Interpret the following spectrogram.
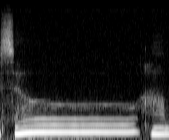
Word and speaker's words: So Hum: It's a Sanskrit mantra from yoga, and it's called the So Hum. Very simple. One syllable in, so, and one syllable out, hum.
